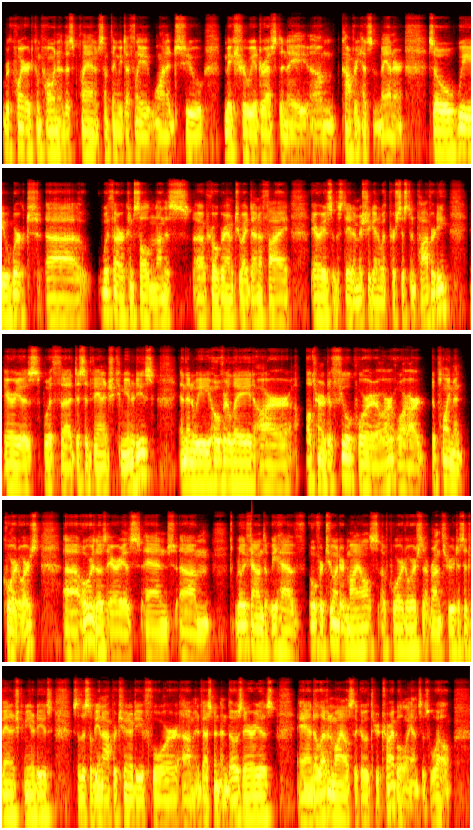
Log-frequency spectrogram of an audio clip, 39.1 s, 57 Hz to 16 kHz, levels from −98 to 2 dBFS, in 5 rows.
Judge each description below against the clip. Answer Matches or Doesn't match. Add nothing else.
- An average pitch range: Doesn't match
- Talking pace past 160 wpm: Doesn't match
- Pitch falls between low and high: Doesn't match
